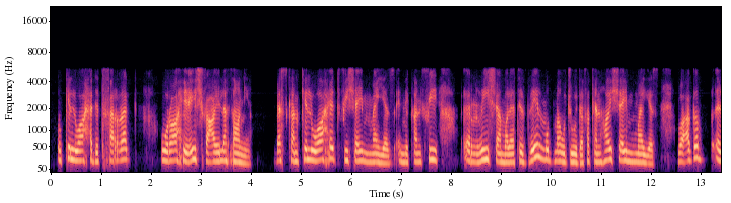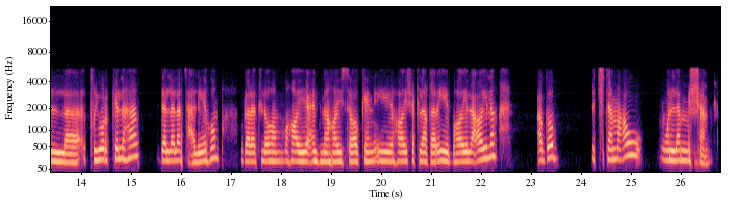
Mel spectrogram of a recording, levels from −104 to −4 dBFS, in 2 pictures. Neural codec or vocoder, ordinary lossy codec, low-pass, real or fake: codec, 24 kHz, 6 kbps, HILCodec; none; 5.4 kHz; fake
